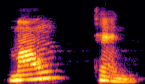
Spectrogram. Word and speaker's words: mountain: So pay attention to this pronunciation. Mountain, mountain, mountain.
